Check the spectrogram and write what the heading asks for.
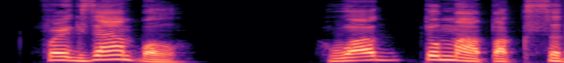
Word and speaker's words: tumapak: Which is spelled as H-U-W-A-G. It means do not. Up next, we have tumapak. Tumapak. Tumapak. Tumapak is spelled as T-U-M-A-P-A-K.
